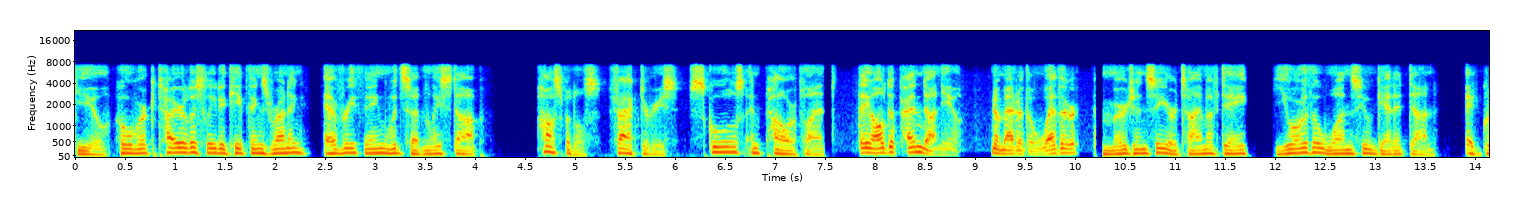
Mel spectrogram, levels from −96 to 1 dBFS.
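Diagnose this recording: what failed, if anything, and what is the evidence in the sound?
Capture stage: at 7.48 s an 80 ms gap opens. Until 10.27 s the speech is duller, with nothing above 6.7 kHz and a new hiss roughly 40 dB down, at the same level. A spectrogram shows a blank slice, then a lowered ceiling, likely from an input switched to a poorer device.

Network and codec stage: from 13.56 s to the end, the speech turns rough and synthetic with no gap and no loss of bandwidth. This is an AMR rate drop from 23.85 to 6.6 kbit/s. On a spectrogram the band edge holds but the harmonics blur into grainy noise.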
